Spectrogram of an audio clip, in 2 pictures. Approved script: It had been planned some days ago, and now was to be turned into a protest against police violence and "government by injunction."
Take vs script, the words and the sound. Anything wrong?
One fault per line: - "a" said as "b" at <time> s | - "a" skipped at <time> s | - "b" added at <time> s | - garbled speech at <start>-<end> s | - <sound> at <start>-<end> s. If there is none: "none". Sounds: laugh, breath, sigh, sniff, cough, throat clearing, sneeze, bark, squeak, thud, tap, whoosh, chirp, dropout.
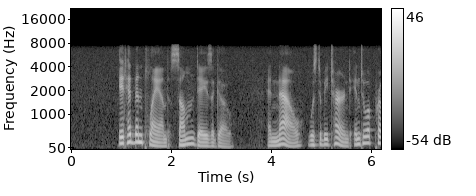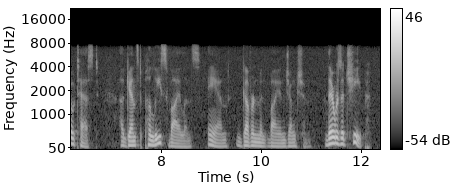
- "There was a cheap" added at 11.3 s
